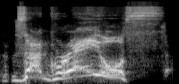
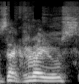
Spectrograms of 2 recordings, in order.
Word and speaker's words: Zagreus: Uh, the correct pronunciation is Zagos.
